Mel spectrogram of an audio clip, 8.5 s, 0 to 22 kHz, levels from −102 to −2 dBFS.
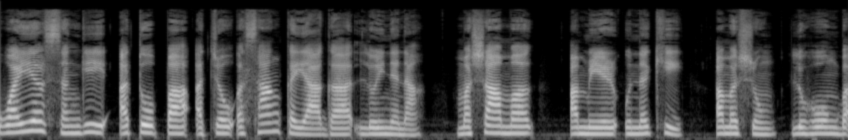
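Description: No technical faults can be heard anywhere in this speech recording. At no point does anything in the signal chain audibly go wrong.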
